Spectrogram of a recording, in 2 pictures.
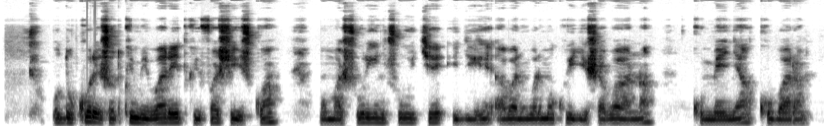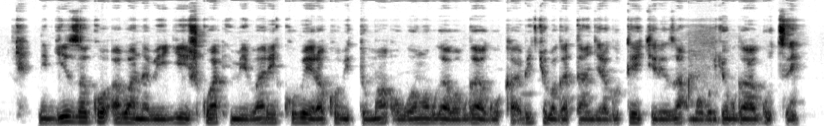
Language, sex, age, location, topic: Kinyarwanda, male, 18-24, Huye, education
